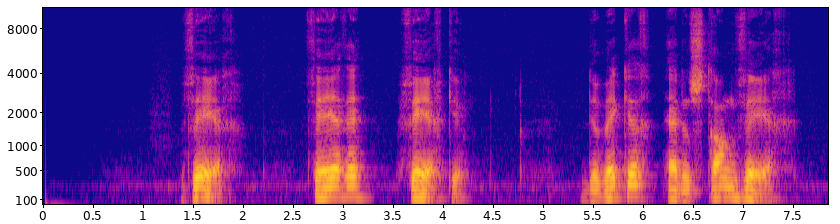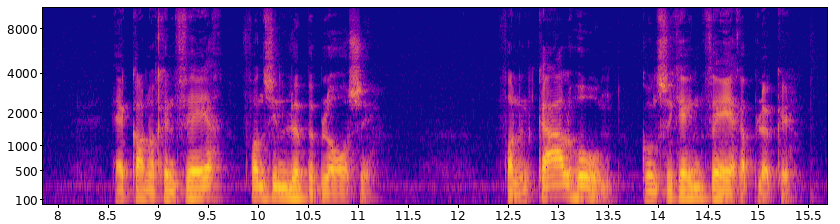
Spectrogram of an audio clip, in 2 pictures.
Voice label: "veer", limburgse

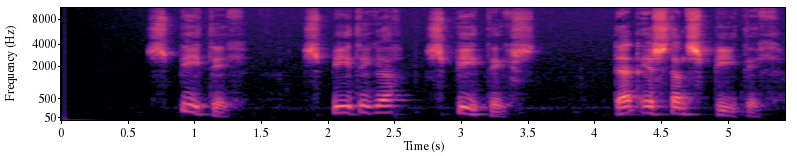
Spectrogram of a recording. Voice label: "spijtig", Limburgs

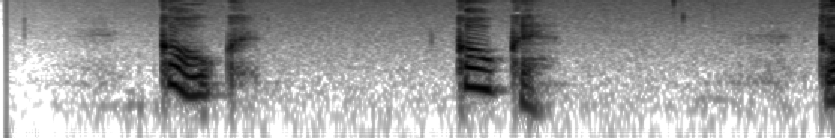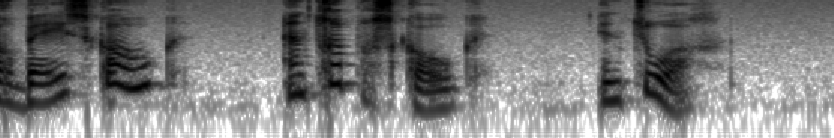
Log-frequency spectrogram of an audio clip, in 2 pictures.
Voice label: "kolk", Limburgs

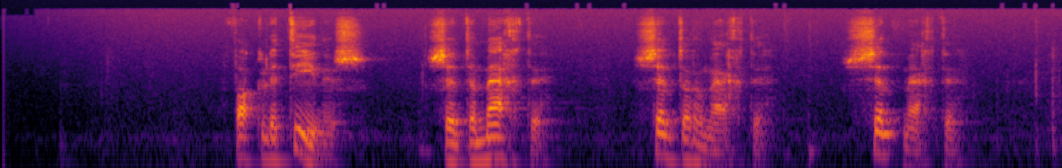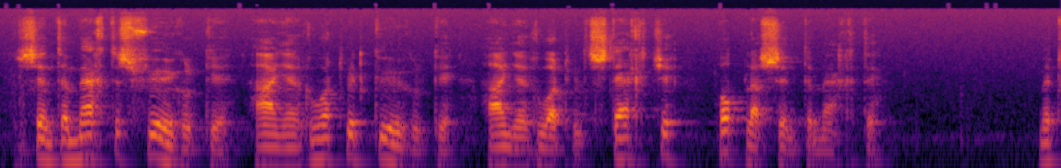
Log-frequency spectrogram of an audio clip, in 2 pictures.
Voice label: "sint maarten", Limburgs

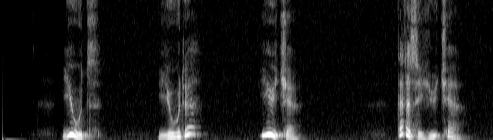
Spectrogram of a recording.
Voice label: "jood", Limburgs

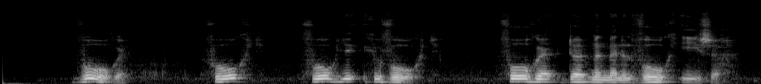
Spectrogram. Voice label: "voegen", limburgse

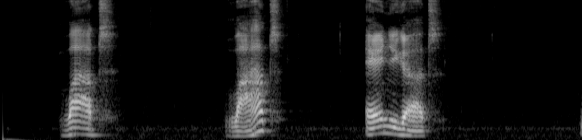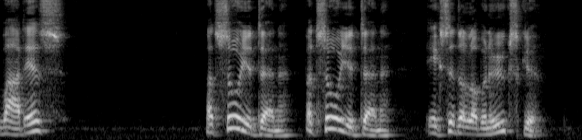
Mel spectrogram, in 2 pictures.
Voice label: "wat", limburgse

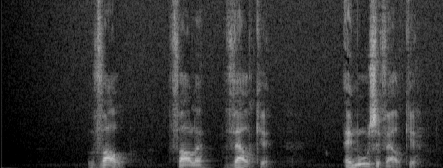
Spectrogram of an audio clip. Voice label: "val", limburgse

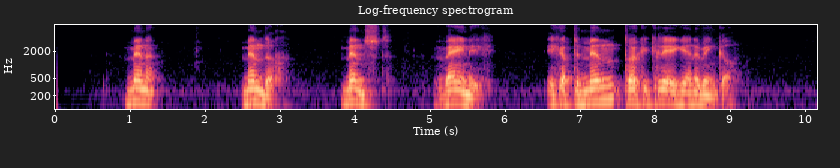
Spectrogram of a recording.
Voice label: "weinig", limburgse

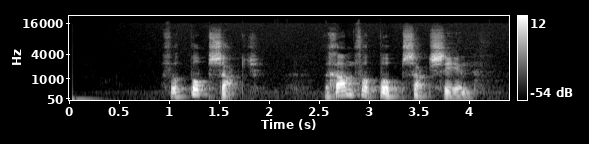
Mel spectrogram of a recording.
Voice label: "verbluft", limburgse

